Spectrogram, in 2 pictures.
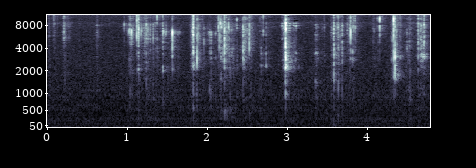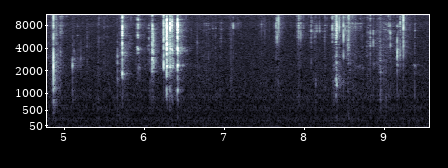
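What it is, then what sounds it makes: Dry soap bar scraped with a blade. A metal blade scrapes brittle flakes off a solid rectangular bar of dry white soap held in the palm. The result is a quiet, irregular series of crisp, bright, crunchy scrapes, short and dry with no ring, and nearly no low end between them.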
